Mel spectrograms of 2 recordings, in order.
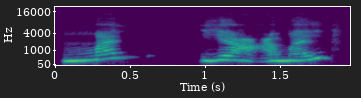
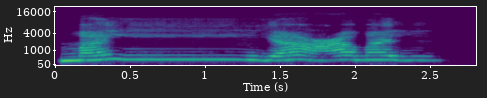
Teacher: You will merge letter Nun with letter Ya and you will hold the gunna for some time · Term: idgham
